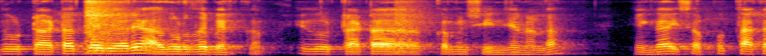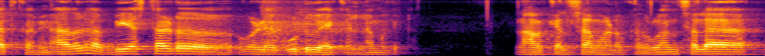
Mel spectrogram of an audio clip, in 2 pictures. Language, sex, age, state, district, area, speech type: Kannada, male, 60+, Karnataka, Gadag, rural, spontaneous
